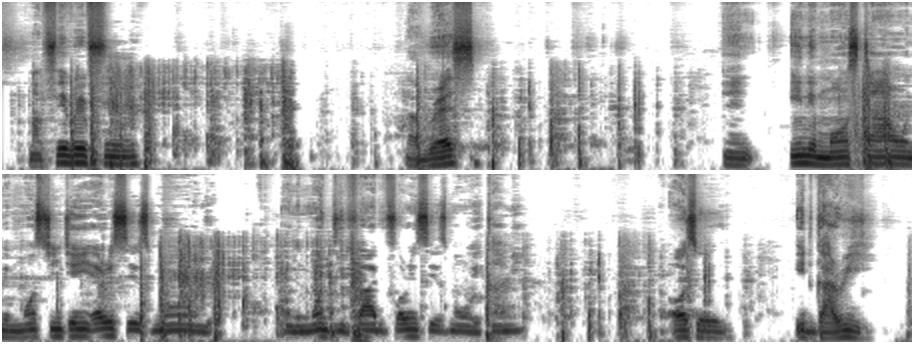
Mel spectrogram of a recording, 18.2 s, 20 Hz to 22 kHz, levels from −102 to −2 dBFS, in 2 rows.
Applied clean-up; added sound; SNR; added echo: classical method Wiener filter.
